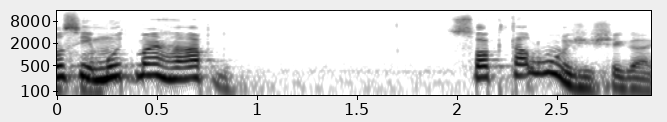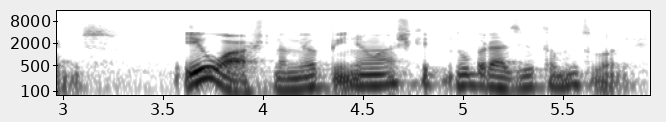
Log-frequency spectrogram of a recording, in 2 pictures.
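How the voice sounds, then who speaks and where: A man with vocal fry speaks at a fairly high pitch and a very fast pace, broken by long, frequent pauses. His pitch swings very widely and his loudness swings a lot. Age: 40s. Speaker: animal feed business owner. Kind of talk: casual interview. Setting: studio.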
